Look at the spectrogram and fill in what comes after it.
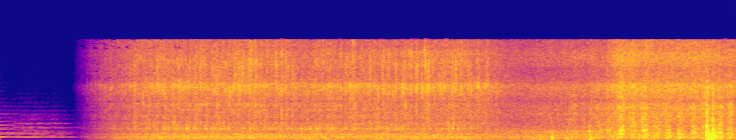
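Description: Vegetables sizzling in hot oil in a frying pan, a steady hiss that starts about a second in as a short stretch of violin music ends. One sharp knock near the end.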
